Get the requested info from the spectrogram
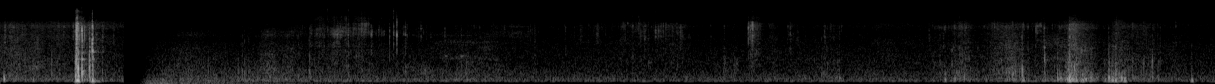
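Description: Split wooden kindling and feather sticks being handled: a sharp knock about a second in, quiet rustling, a single click midway and a short cluster of wooden knocks near the end.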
